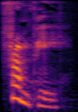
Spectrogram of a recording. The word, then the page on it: frumpy: British English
